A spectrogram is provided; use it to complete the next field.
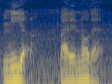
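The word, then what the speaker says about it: Milla: Turns out her name is pronounced Mia, but I didn't know that, so I pronounced Miller the whole time.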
